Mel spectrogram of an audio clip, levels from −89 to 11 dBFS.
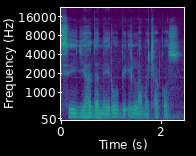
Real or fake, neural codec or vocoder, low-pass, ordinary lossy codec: fake; vocoder, 44.1 kHz, 128 mel bands every 256 samples, BigVGAN v2; none; none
